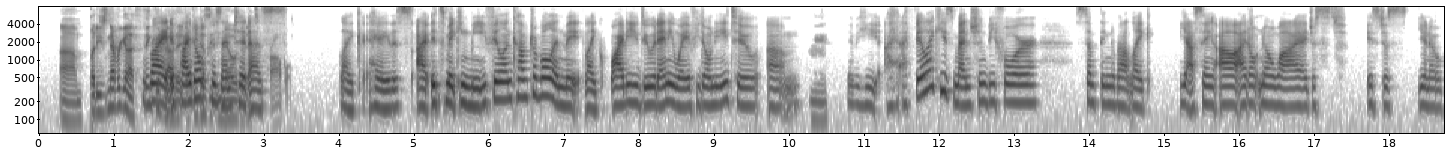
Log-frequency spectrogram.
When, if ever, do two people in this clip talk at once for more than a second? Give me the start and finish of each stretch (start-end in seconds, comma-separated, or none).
1.5-3.3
